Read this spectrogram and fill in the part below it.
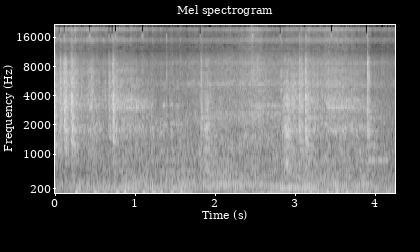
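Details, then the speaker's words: Rusi 175 Macho 2024 single at about 600 km, freshly started cold, before oil change: sputters slightly unevenly then settles to steady fast idle; normal cold warm-up, needs some idling. "ganyan siya pag malamig, pero pagka tumakbo siya, kailangan naka-idle ka ng kaunti."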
